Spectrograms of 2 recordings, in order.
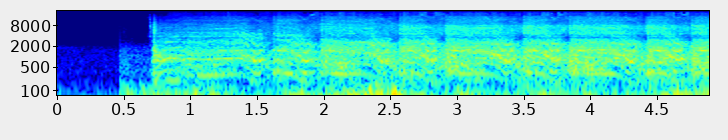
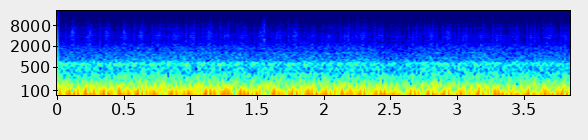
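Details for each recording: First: Abandoned, stripped 1989 Bentley Turbo R V8, after a problem at the fuse panel under the glove box was traced: the starter turns it steadily for about seven seconds with a regular churning beat, three to four a second. It cranks normally. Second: Abandoned, stripped 1989 Bentley Turbo R V8 after 10 minutes running, idle dropped: deep, lumpy beat with uneven pulses showing a definite misfire; owner suspects a fouled rear spark plug never removed.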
